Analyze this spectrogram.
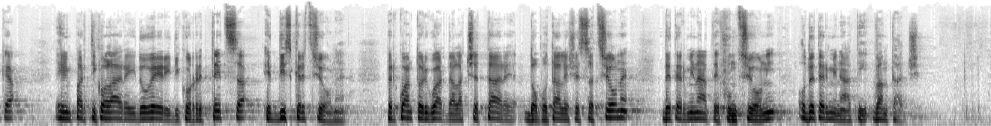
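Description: A middle-aged man gives a speech into a microphone in a large echoing hall.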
